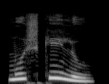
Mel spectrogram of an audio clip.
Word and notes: ಮುಷ್ಕೀಲು: Kannada

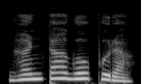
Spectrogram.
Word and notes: ಘಂಟಾಗೋಪುರ: ghaṇṭāgōpura

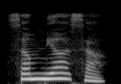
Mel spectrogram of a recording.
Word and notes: ಸಂನ್ಯಾಸ: samnyāsa/san nyāsa

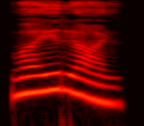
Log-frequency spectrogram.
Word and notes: ವಿರಲ: kannada

